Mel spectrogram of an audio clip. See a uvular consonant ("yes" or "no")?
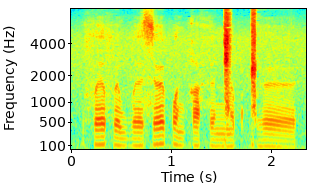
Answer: yes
